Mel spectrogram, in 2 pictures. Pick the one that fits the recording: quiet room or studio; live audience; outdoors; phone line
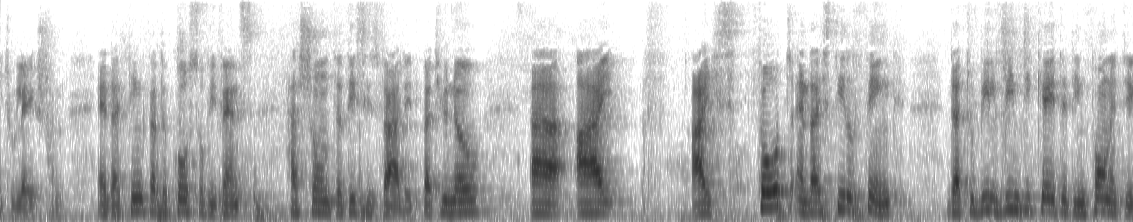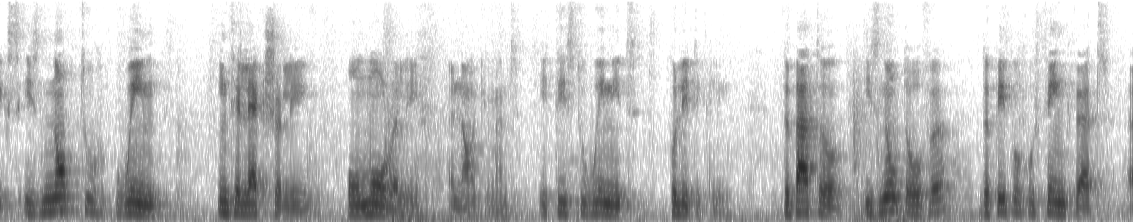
live audience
